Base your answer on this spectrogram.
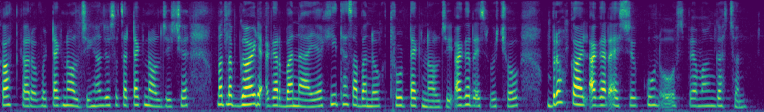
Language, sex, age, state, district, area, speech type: Kashmiri, female, 18-30, Jammu and Kashmir, Baramulla, rural, spontaneous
